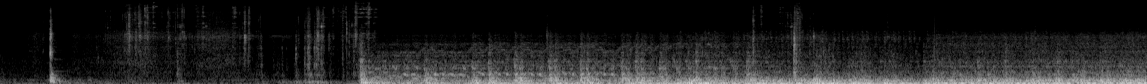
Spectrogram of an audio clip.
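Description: A 37-year-old ex-military Unimog 4x4 camper turns over after a few clinks and rattles from the cab, then its cold diesel catches and settles into a loud, steady, rumbling idle while warming up.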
